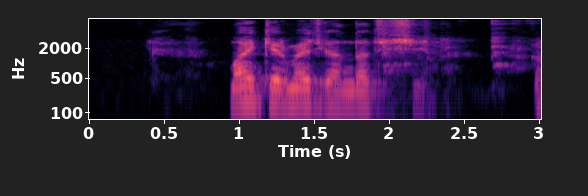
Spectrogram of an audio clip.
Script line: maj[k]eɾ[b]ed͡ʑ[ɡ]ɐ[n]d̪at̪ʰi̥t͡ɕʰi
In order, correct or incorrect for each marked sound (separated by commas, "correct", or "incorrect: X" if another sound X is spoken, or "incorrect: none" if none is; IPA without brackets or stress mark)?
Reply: correct, incorrect: m, correct, correct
